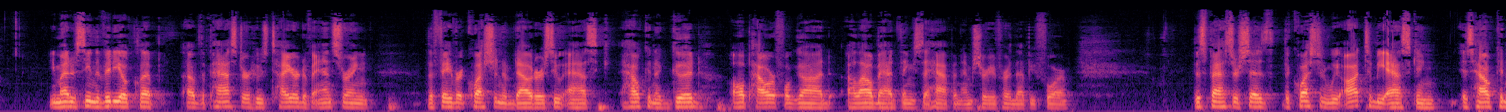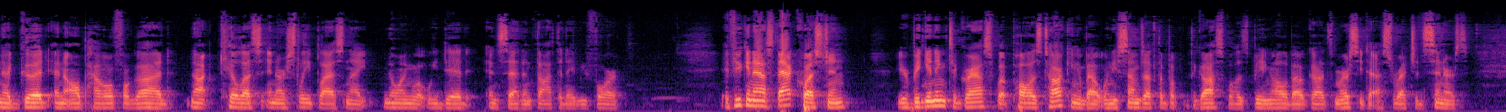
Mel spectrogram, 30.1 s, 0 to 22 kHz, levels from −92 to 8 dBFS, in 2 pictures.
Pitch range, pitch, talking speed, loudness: 110-125 Hz, 115 Hz, 215 wpm, -19 LUFS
